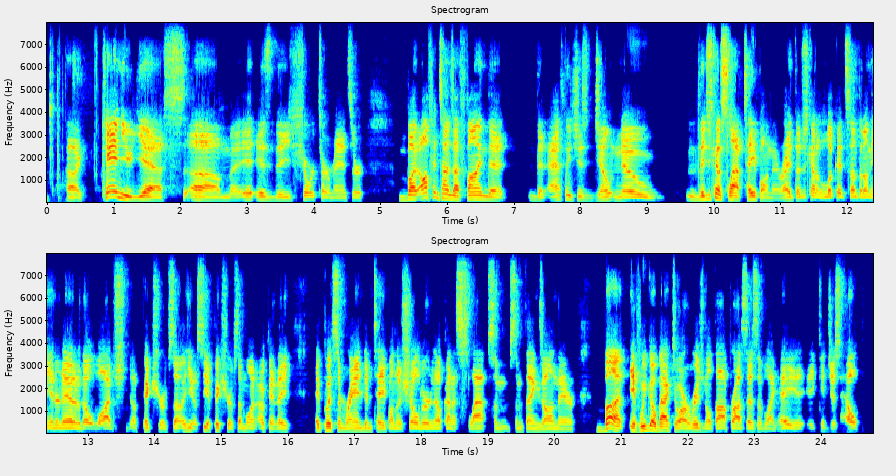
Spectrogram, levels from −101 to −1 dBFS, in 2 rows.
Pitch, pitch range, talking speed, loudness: 130 Hz, 125-145 Hz, 220 wpm, -24 LUFS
